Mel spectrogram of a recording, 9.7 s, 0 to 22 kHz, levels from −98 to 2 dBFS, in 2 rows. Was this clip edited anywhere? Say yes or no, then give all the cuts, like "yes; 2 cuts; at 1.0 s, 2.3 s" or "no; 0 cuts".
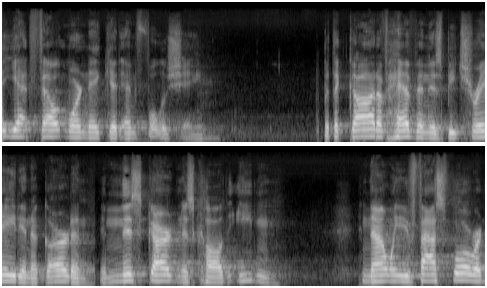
yes; 2 cuts; at 3.1 s, 5.8 s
